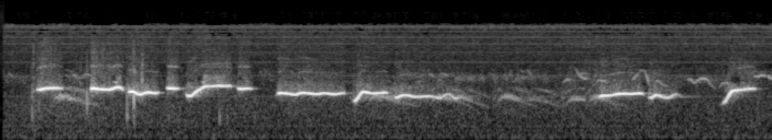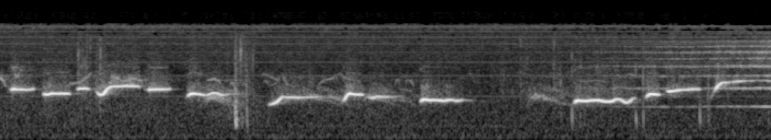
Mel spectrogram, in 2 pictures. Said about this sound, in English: Adam said Terry O'Quinn in The Stepfather, whistling Camptown Races.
